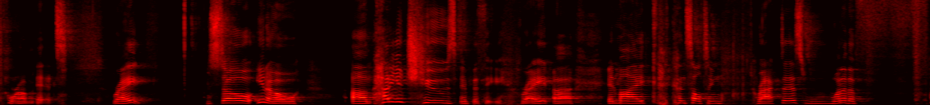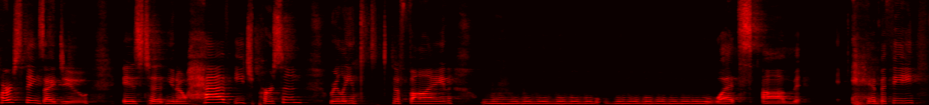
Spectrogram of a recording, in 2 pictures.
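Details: Adult woman, a lifelong stutterer, speaking during a talk; real, not acted: stuttering.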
